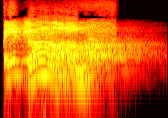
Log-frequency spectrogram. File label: narrator its on; cuphead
